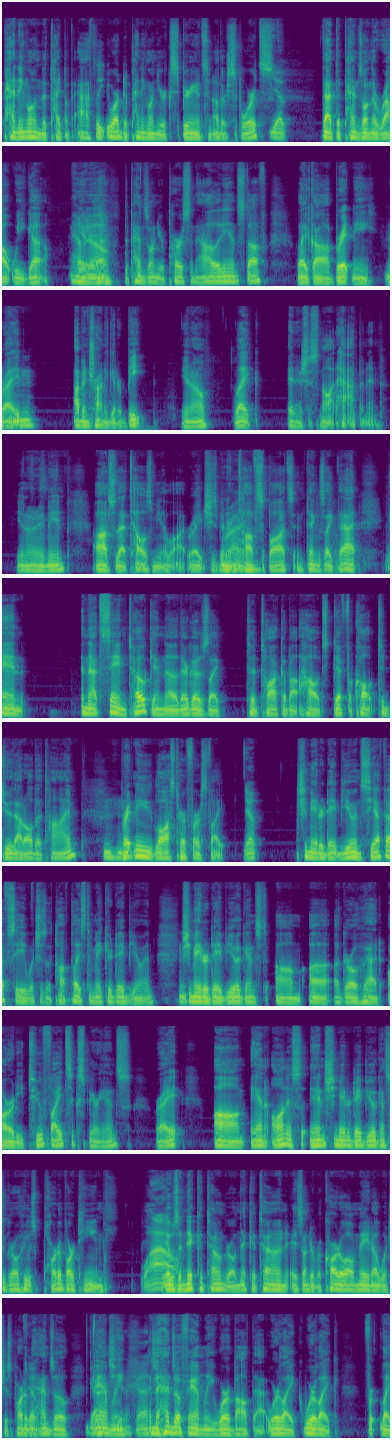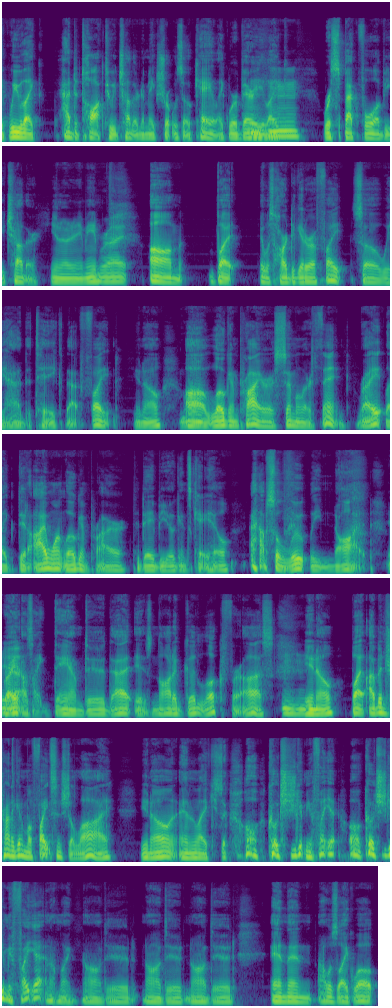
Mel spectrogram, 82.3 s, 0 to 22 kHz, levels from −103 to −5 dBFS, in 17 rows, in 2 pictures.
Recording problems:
none

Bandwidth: 14.5 kHz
